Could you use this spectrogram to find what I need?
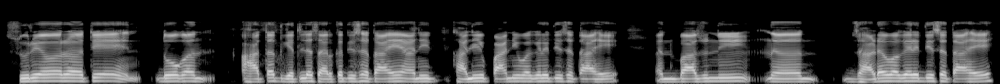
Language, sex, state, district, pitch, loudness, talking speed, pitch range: Marathi, male, Maharashtra, Aurangabad, 145 Hz, -14 LUFS, 120 wpm, 135-150 Hz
